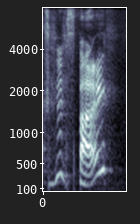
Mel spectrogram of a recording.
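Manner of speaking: clumsy, bad, put-on European accent. Acting out a suspicious target catching a spy: bad european accent. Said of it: "That was a European accent".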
